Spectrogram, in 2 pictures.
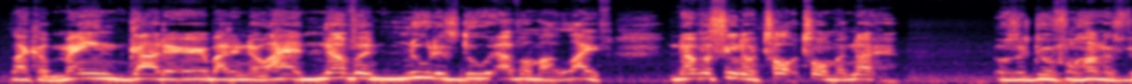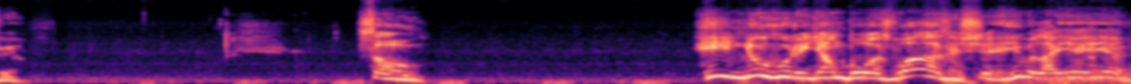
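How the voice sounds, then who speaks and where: With a slightly high, fairly bright voice at a moderate pace, broken by long pauses and accompanied by a little hiss or hum, an American vlogger tells a personal story off the cuff. He's slangy and repetitive, often asking "right?" or "know what I mean" to be sure the listener follows.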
